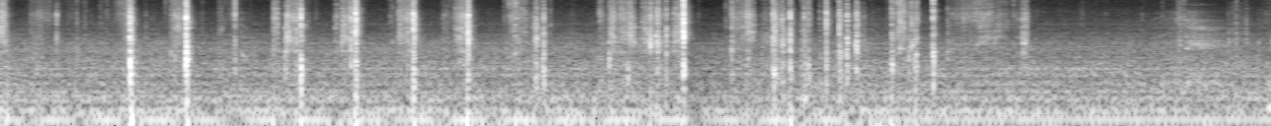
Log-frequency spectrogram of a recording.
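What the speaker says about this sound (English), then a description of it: "So what we're going to do is pull a few oracle cards" Oracle cards being shuffled by hand, a run of crisp riffling snaps and flicks close up over a low steady hum, ending in softer handling.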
